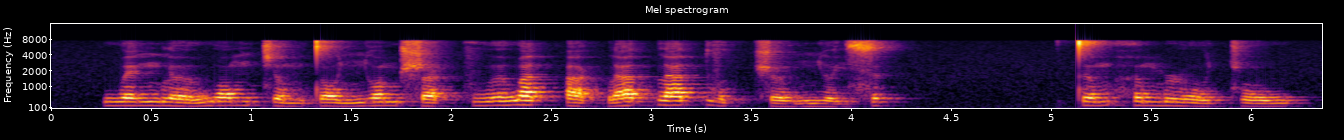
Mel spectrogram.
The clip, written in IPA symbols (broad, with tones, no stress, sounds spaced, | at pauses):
w ɛ˧ ŋ l əː˨˩˦ w ɔ˧ m c ə˨˩˨ m t̪ ɔ˨˩ ɲ ɔ˧ n ʂ a˨˩ k̚ f u˧˥ ə̯ w a˦˥ t̚ ʔ a˨˩ k̚ l a˦˥ t̚ l a˦˥ t̚ v ə˨˩ k̚ ʂ ə˨˩˨ w ɲ əː˨˩˨ j s ə˦˥ k̚ | t̪ ə˧˥ m h ə˧ m ɹ o˨˩˦ c o˧ w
